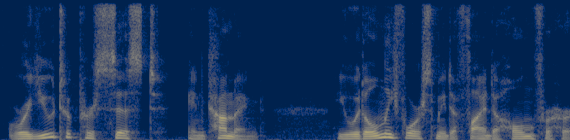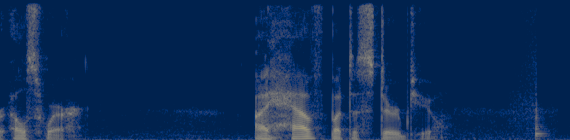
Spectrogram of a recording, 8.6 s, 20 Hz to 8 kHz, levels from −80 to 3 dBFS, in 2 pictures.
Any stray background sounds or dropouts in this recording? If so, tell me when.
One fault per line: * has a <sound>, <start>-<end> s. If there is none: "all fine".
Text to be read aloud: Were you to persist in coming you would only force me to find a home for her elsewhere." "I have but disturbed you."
* has a thud, 8.1-8.4 s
